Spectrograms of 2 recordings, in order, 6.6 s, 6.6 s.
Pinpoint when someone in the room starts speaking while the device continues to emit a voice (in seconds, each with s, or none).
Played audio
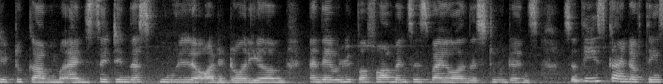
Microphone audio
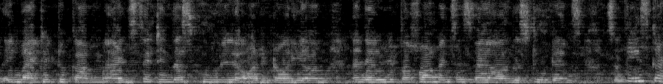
none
